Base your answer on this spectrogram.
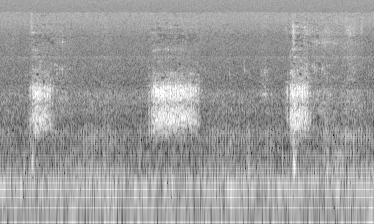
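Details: Himalayan Persian cat, a male, purring steadily with a deep continuous low rumble throughout, broken by three short breathy mid-pitched bursts about two seconds apart.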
